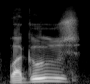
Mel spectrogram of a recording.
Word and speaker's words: Wagyu: It's pronounced Wagyu. Yeah.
